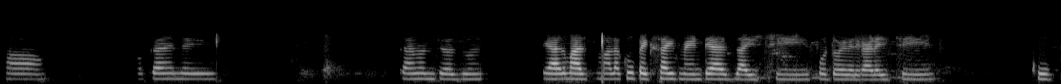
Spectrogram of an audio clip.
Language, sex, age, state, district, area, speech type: Marathi, female, 18-30, Maharashtra, Nashik, urban, conversation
